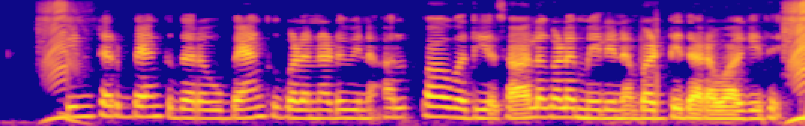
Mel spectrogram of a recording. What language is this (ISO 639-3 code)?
kan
